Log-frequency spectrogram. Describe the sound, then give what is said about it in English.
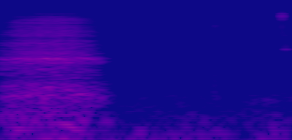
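A single voiced, breathy exhale, the 'WH' breathing sound of the name YHWH, lasting about half a second and fairly loud, ending abruptly and followed by near silence with faint small noises. “WH sounds like exhaling.”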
